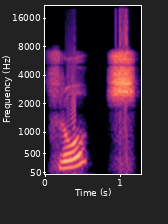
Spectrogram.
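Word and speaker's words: Frosch: श की आवाज आएगी क्योंकि एस सेहा श की आवाज प्रोनाउंस करता है एफ एर ओ फ्रो श फ्रोश नेक्स्ट एग्जांपल है मश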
